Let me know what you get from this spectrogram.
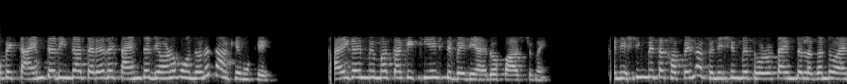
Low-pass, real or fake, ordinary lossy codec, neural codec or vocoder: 3.6 kHz; fake; none; vocoder, 44.1 kHz, 128 mel bands every 512 samples, BigVGAN v2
